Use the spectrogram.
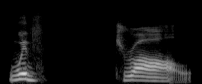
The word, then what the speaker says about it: withdrawal: with like this with you're kind of like pronouncing the th and then you're blocking the th by pressing it against the teeth pressing the tongue against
